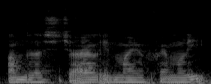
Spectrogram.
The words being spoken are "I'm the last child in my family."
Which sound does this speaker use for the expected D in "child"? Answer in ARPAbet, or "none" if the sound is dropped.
none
